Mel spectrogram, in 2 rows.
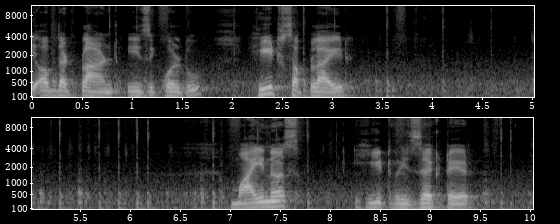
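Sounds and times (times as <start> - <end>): pen scratching on paper: 2.6 - 10.0.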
